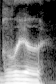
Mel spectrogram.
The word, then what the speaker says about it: Greer: Let's get- This is by Gray Hair Guitars, and it is a 2-star review It's pronounced Greer.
